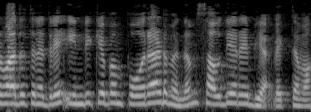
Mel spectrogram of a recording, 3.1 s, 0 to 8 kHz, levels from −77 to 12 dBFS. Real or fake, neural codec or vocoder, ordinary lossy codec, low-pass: real; none; none; 7.2 kHz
